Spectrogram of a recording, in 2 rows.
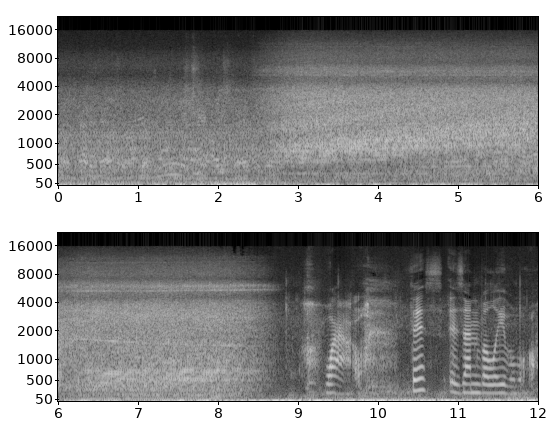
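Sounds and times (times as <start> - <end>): floatplane engine running: 0.0 - 8.8
thin high whine: 2.3 - 8.8.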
